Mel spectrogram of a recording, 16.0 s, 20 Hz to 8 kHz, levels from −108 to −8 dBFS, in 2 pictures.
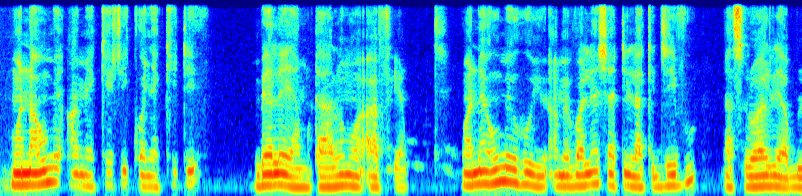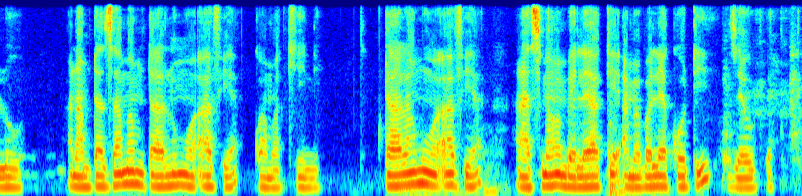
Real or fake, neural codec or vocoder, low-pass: real; none; 7.2 kHz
